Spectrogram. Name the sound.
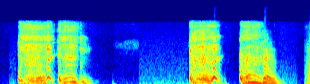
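cough and throat clearing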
